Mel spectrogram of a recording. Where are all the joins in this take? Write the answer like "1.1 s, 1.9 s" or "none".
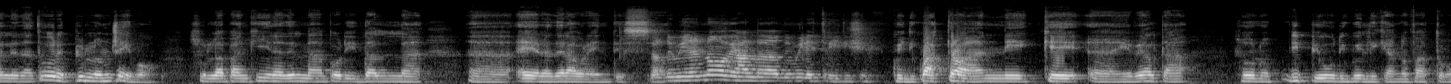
none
